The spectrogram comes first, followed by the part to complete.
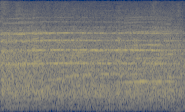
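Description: Music: a held chord of several steady tones.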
